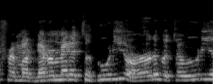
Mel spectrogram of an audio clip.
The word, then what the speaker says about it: Tehuti: Yeah, most people say Tehuti, so my name is spelled Tehuti, but people pronounce it like it's Tehudi. But so that's why I say my name is Tehuti.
